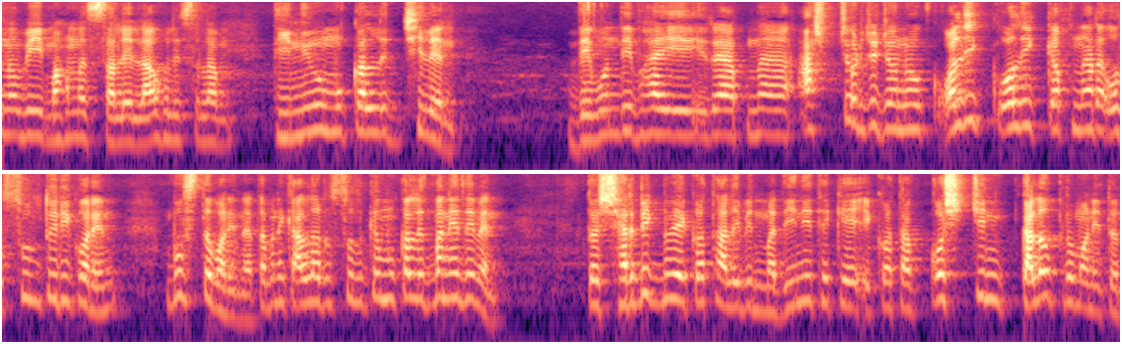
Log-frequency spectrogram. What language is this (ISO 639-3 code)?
ben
